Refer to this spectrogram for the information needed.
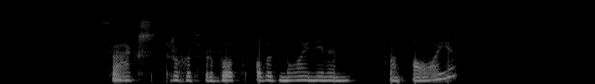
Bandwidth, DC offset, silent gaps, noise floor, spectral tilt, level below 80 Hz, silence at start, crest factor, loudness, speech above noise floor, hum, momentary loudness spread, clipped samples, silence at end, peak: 11 kHz; under 0.1%; none; under -90 dBFS; -7.5 dB/octave; -74 dBFS; 1 s; 20 dB; -41 LUFS; over 50 dB; none; 7 LU; under 0.1%; 1.4 s; -24 dBFS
